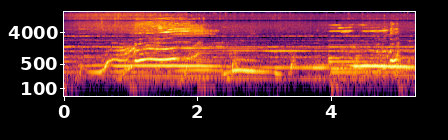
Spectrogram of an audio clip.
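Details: Humpback whale song chorusing recorded off Maui at one of six sites, studied after unusually low whale numbers from 2015–16: layered moaning tonal units with sliding upsweeps and sustained mid-pitched tones, faint high squeals above, possibly backed by music.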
